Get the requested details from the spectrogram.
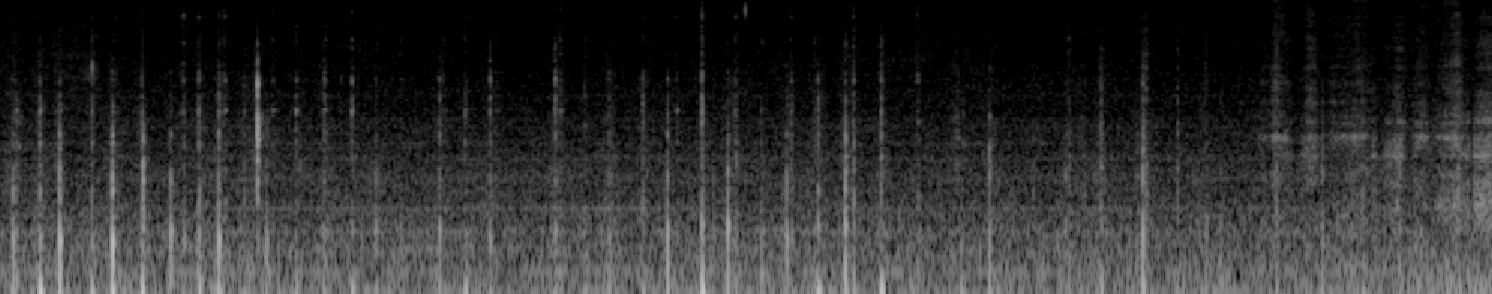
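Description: A small, hollow, clear plastic cassette case with a red insert is held close and tapped and scratched with fingernails. Short, dry, hollow taps ring out irregularly over low, soft scratching. The tapping is densest at the start and fades to quieter scratching toward the end.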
